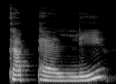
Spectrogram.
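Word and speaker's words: capelli: a CH sound again Capell Capell okay means hair so the ca as you recall the ca makes a c sound okay so the ca Co and CU C and then we got the Double L so it's held a little bit longer so Capell okay now here we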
